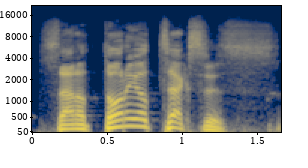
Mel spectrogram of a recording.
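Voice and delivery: high, put-on Mexican accent on San Antonio; Spanish accent. Shown as a demonstration. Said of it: "Spanish or Mexican out, uh, accent".

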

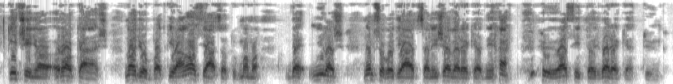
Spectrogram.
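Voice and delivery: put-on loud, high, breathless-child explanation; excited shouting. A narrator's reading. Orci explaining the game to his mother, excited shouting. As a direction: rattle off the excuse at full voice. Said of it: "kiáltotta Orci".

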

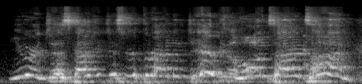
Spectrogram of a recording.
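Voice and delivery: very high-pitched mock disbelief; incredulous retort. Auction buyers turning on the complainer, high mock indignation. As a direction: throw it back in a squeaky, indignant imitation.

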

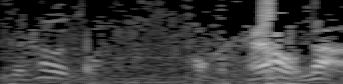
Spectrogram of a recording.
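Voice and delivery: indignant refusal; indignant outburst. Acted. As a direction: blurt it out, offended. Indignant at the interviewer's insult.

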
